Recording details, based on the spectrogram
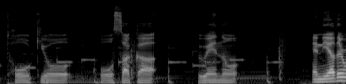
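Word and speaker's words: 東京: names almost always are pronounced in one of two ways. The first being flat with the heibon pattern such as Tokyo, Osaka, Ueno.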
